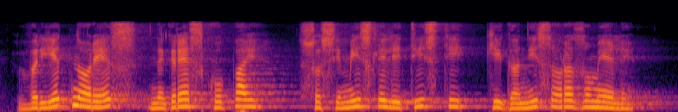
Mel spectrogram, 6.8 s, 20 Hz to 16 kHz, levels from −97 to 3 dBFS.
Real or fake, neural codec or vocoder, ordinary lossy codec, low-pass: real; none; none; 7.2 kHz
